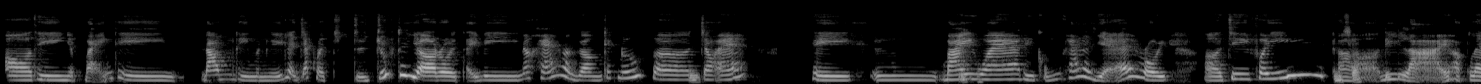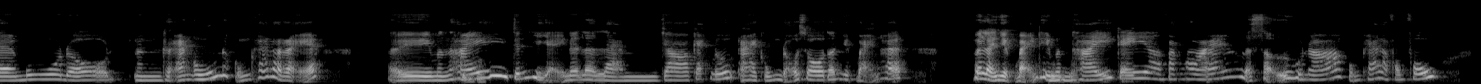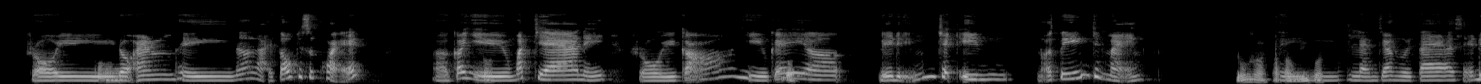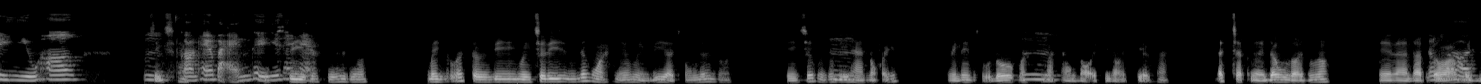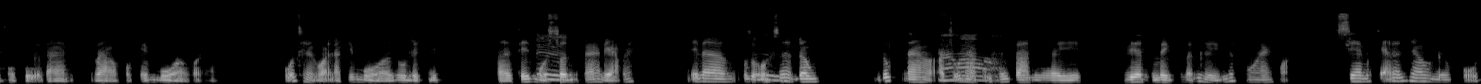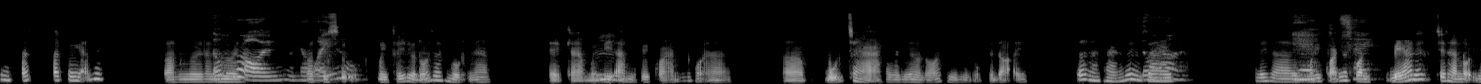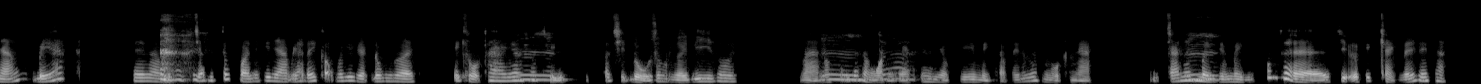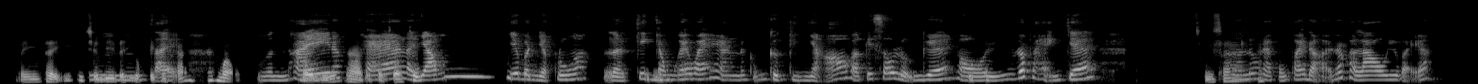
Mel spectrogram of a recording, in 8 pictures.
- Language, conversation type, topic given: Vietnamese, unstructured, Bạn đã từng gặp rắc rối khi đi du lịch chưa, và bạn nghĩ thế nào về việc du lịch quá đông người?
- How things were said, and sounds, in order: other background noise; tapping; in English: "check in"; laughing while speaking: "Ừ"; other noise; "Cá" said as "chá"; unintelligible speech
